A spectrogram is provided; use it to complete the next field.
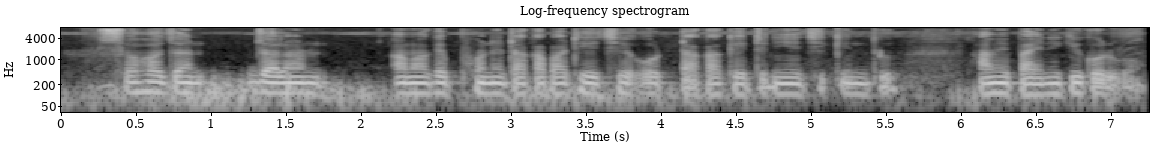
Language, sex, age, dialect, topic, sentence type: Bengali, male, 18-24, Standard Colloquial, banking, question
